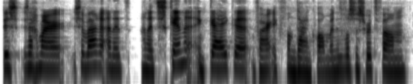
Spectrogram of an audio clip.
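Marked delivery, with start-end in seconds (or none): none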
